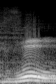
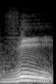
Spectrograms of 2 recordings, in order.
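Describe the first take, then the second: The two takes are said the same way.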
